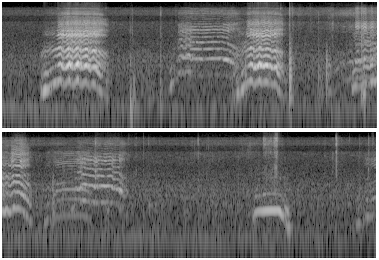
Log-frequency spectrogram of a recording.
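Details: Goat screaming in a rapid series of about six wavering, nasal bleats, some loud and shrill and others softer and lower, with short gaps between calls.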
